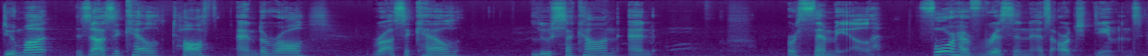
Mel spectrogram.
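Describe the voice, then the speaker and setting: A man reading fantasy lore aloud as dramatic narration, in a deliberate storyteller's delivery. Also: mid-range voice, sing-song, gravelly. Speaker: gameplay channel host. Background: music.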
